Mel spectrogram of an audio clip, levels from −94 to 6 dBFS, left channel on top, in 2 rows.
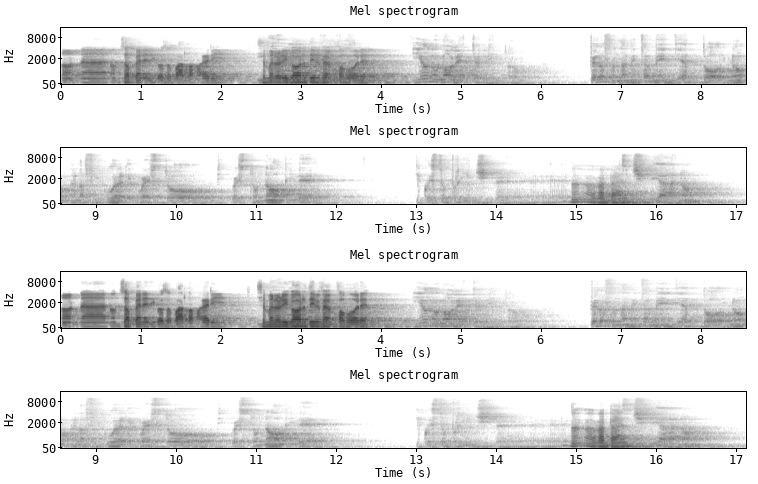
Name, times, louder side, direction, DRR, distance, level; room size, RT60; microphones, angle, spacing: voice 1, 0.0-2.0 2.5-3.8 14.9-15.7, right 5 dB, 85° right, 13 dB, 0.5 m, -28 dB
voice 2, 2.4-3.7 4.4-5.8 6.6-11.8 13.1-15.1 15.6-16.5, left 2 dB, 80° left, 2 dB, 1.6 m, -49 dB
8.2 x 7.6 x 6.9 m, 1.4 s
head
